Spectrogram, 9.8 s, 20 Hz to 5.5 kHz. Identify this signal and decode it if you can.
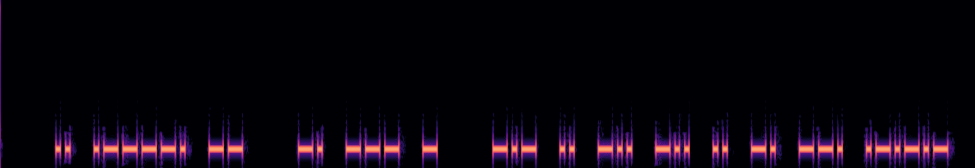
Morse code, heard as a keyed tone, about 25 wpm, spaced as for 20 wpm, 650 Hz. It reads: I'M NOT KIDDING.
